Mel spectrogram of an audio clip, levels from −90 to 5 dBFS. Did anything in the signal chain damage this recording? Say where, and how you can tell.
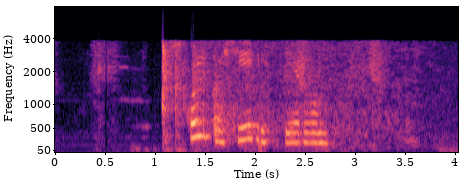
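Yes. Noise suppressor artifacts run through the whole clip, in the call-processing stage. The suppressor gates bands it judges to be steady noise, frame by frame, so the background pumps between and under syllables. This is most exposed after the room noise rises about 20 dB near 1.5 s.

Speech cut by the noise suppressor, also in call processing, hits 0.36–1.01 s, with about 400 ms affected and dips of about 14 dB. It returns from 2.75 s to the end, affecting about a second with drops of about 20 dB. Quiet speech was misclassified as noise and attenuated, so it sounds swallowed.

Packet loss on an ADPCM call, at the network stage, leaves hard-edged 20 ms holes at 0.50 s and 2.04 s, each consistent with a single lost packet. The G.726 decoder's adaptive predictor and step size desynchronise, so speech resumes slightly distorted before settling within tens of milliseconds.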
